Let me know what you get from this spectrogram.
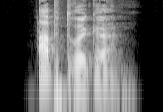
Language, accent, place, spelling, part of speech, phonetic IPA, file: German, Germany, Berlin, Abdrücke, noun, [ˈapˌdʁʏkə], De-Abdrücke.ogg
- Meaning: nominative/accusative/genitive plural of Abdruck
